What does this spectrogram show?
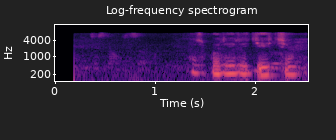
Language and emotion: Russian, sad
